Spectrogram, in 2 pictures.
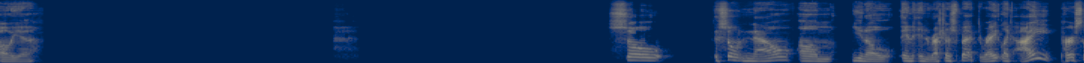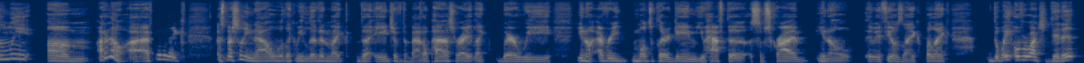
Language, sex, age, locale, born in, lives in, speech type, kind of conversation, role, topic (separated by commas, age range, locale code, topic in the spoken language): English, male, 25-29, en-US, United States, United States, conversation, unstructured, none, Which video games have brought you and your friends together, and which have strained your connections?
